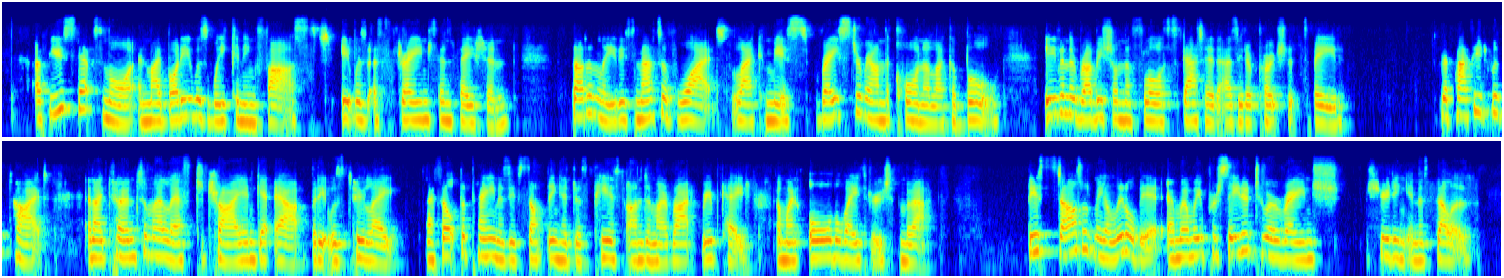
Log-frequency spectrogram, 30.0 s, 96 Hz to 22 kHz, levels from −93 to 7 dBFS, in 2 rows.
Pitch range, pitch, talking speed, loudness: 185-220 Hz, 195 Hz, 200 wpm, -25 LUFS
